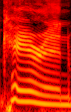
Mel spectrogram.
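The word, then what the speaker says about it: Caryn: Karen, but it's spelled kind of snazzy. Yeah. It's C-A-R-Y-N.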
